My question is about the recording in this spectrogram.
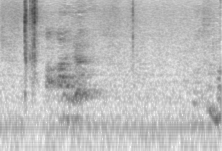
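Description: Two sharp clicks in quick succession, then a brief burst of a person's voice, over a steady low hum.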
